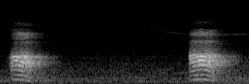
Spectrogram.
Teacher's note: विवृत, पूरा खुला हुआ, आ एक ही स्वर है जो विवृत है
